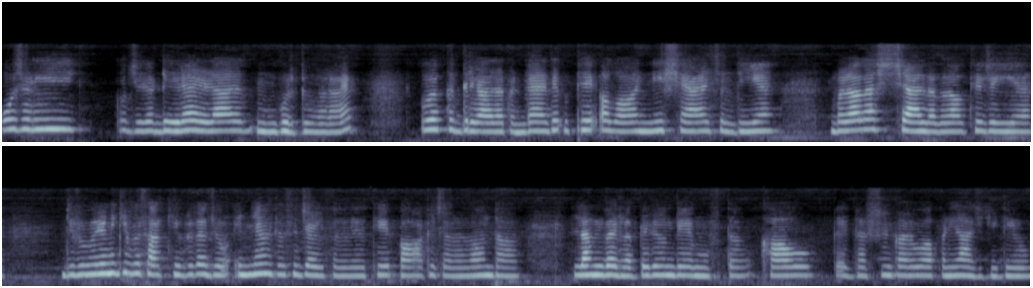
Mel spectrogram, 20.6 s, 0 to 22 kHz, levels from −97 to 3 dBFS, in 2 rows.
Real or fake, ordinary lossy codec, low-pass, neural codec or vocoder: fake; AAC, 32 kbps; 7.2 kHz; codec, 32 kHz, 1.9 kbps, SNAC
